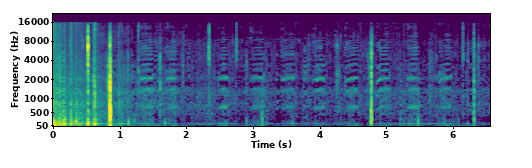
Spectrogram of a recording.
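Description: Near silence, with two faint clicks within the first second and a very faint tick later on.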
